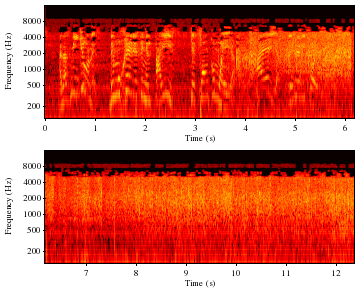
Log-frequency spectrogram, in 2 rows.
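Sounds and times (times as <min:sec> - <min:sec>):
speech: 0:00.3 - 0:05.9
crowd audience applause: 0:03.8 - 0:12.3.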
